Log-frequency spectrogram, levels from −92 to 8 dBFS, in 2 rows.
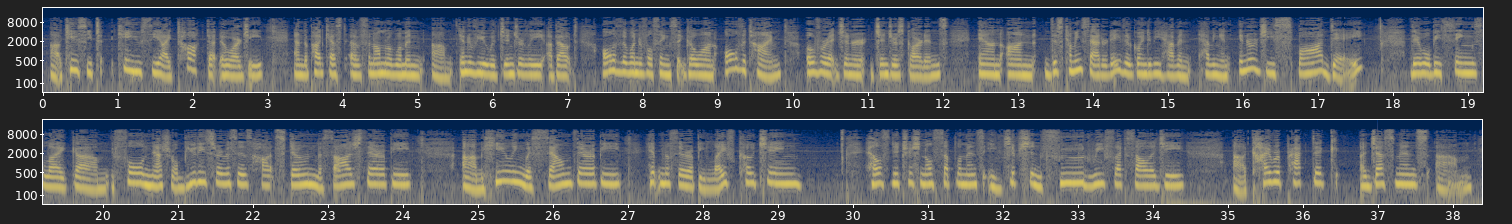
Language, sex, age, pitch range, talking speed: English, female, 40-59, 190-230 Hz, 120 wpm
